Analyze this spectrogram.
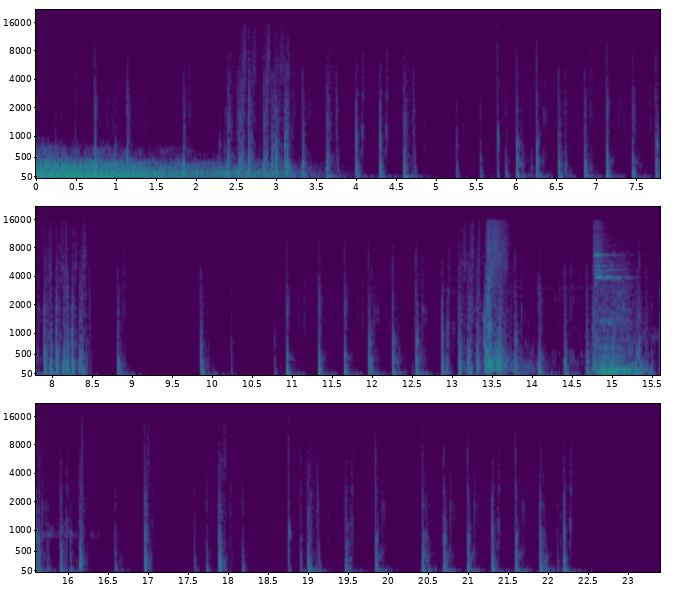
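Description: Game footsteps tap on stone.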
